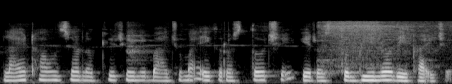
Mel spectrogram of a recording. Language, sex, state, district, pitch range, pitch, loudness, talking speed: Gujarati, female, Gujarat, Valsad, 180-195 Hz, 190 Hz, -17 LUFS, 200 wpm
